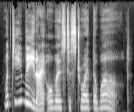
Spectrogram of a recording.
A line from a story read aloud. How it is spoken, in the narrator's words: Poet sighed at her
